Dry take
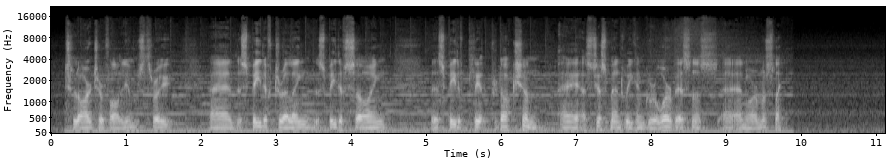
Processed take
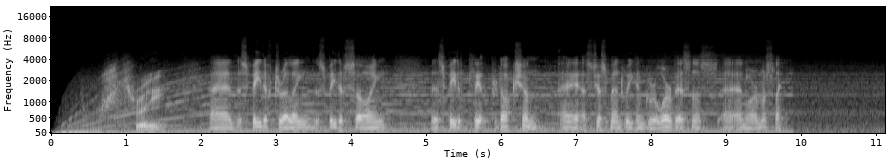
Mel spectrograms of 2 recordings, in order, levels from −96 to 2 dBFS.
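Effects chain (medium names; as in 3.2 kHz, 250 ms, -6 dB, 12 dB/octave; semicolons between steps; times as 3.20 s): tape start-up on the opening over 2.12 s; low-pass 2.3 kHz 24 dB/octave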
